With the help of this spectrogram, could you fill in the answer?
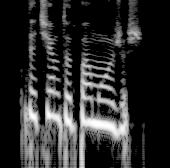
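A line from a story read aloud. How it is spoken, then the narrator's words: Dejected she-wolf's voice. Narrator (Russian): поникшим голосом проговорила волчица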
